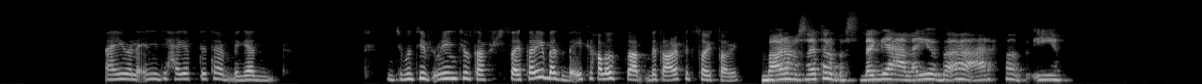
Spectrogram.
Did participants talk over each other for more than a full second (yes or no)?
no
